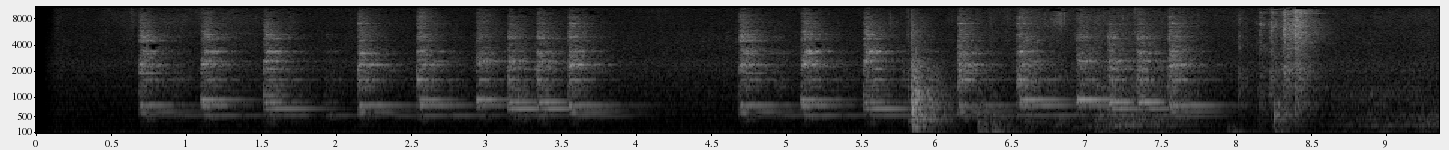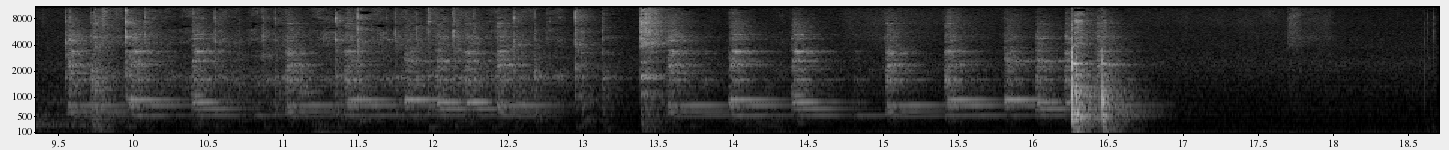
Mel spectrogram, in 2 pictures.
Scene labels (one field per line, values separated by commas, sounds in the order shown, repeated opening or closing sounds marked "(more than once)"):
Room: living room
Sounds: phone ringing, cutlery and dishes, wardrobe or drawer (more than once)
